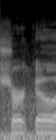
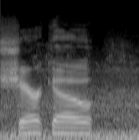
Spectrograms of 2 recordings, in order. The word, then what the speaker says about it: Sherco: you're in the u.s i've heard it pronounced circo i've already pronounced sherico for consistency's sake i'm just going to say sureco uh for the first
